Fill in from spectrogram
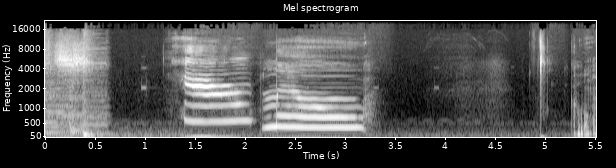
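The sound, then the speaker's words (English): A cat meows twice in quick succession, loud: a short, higher cry followed by a longer, lower, drawn-out one, framed by a brief rustling burst before and a sharp click after. “She's a cat.”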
